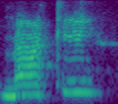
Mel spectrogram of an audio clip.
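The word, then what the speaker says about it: Mackay: And Adam, I think the family pronounced it Mackey Estate.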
